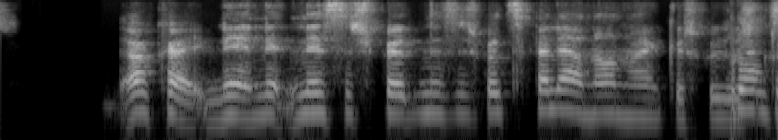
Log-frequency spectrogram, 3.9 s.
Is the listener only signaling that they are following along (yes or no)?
no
